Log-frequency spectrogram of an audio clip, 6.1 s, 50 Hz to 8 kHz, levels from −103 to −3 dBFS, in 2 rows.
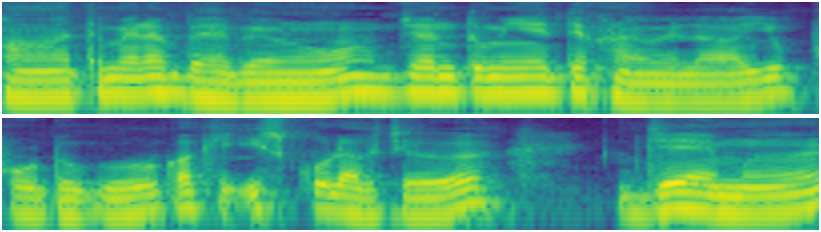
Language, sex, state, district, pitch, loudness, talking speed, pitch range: Garhwali, female, Uttarakhand, Tehri Garhwal, 120 Hz, -17 LUFS, 185 wpm, 110-135 Hz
